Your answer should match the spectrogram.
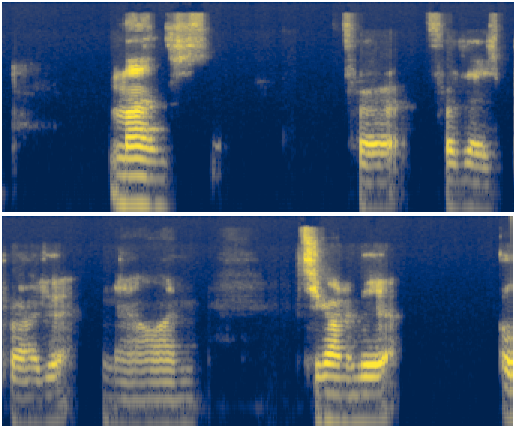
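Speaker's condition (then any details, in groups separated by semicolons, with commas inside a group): ALS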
